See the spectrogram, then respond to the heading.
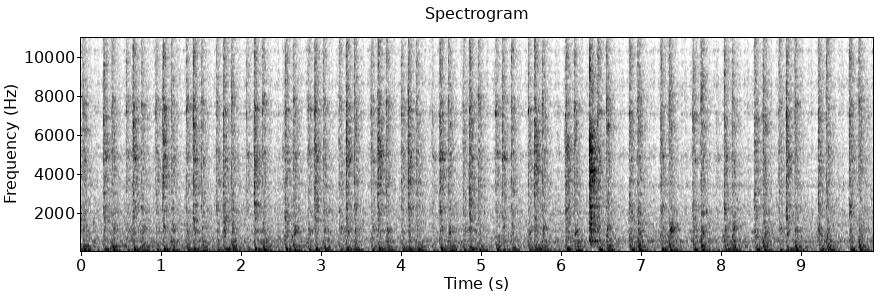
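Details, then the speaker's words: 1990 Harley FLHTC Evo V-twin, cold start on choke and fuel reserve, heat shield off, after primary and clutch reassembly. Quick sharp ticks, about two or three a second, over a loping idle: exhaust leak at a crooked header clamp. "a couple little exhaust ticks had one in here"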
